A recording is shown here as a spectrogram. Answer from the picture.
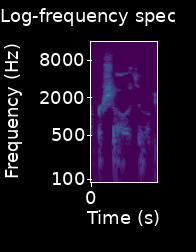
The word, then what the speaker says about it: Murschel: At OS Matt Mershell.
